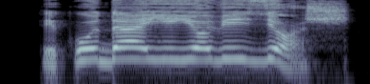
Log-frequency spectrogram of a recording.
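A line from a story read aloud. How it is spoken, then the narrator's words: Old woman, stern, threatening. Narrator (Russian): проговорила старуха суровым, угрожающим голосом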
